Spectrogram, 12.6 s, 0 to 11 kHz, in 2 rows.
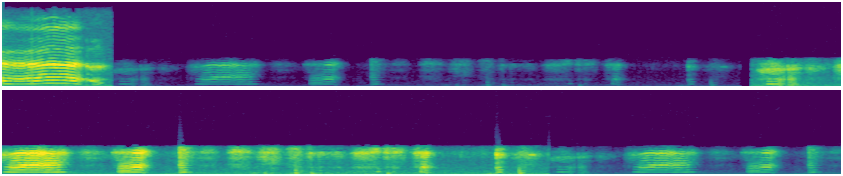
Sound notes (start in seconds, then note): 0.0 baby Crying; 4.3 baby Crying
